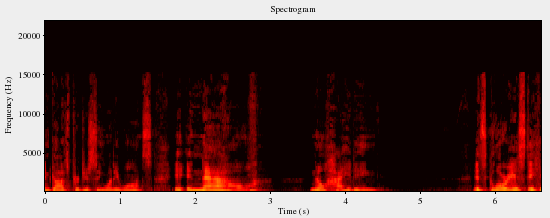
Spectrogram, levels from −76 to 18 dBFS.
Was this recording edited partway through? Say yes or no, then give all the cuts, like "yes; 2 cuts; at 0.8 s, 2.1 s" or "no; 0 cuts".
no; 0 cuts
